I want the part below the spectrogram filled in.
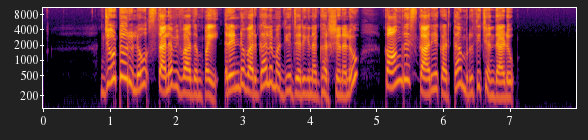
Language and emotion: Telugu, neutral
